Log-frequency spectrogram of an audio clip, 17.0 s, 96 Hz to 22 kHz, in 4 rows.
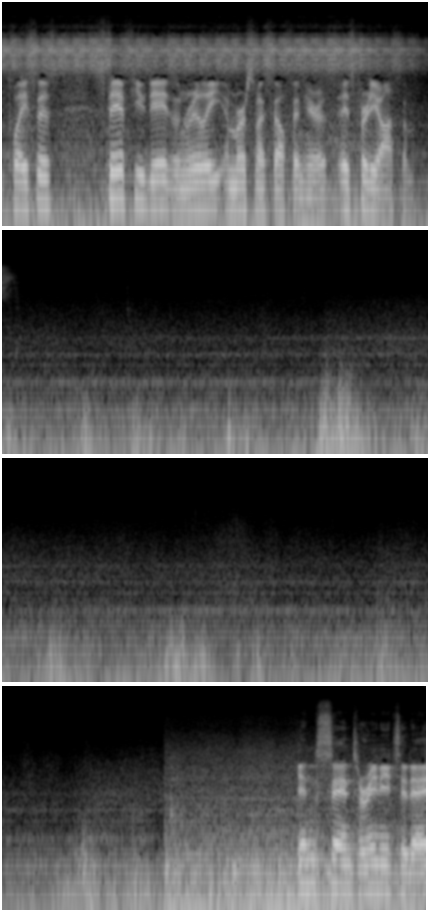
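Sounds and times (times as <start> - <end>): faint steady hum: 0.0 - 17.0
wind buffeting microphone: 0.0 - 17.0.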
